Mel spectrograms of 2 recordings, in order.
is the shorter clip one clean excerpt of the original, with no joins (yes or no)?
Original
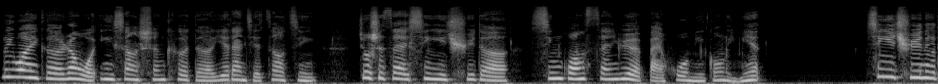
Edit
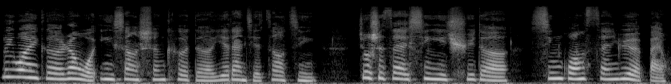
yes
